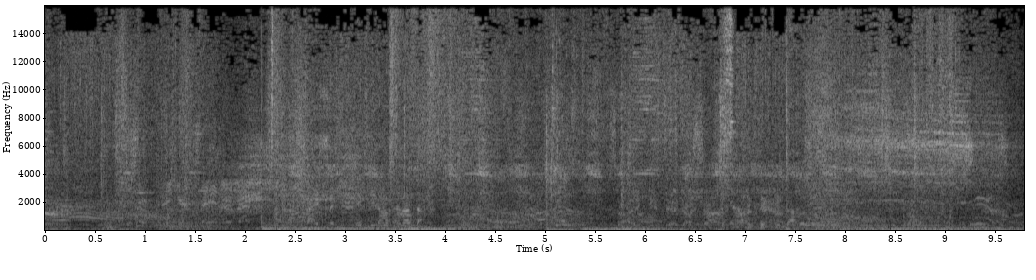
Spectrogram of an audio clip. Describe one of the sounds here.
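Blades clash and hit in a close melee fight.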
